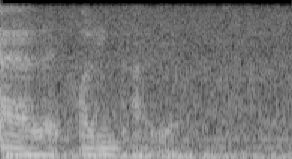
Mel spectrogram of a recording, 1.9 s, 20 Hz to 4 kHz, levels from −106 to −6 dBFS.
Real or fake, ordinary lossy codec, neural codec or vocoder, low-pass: real; none; none; 3.6 kHz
